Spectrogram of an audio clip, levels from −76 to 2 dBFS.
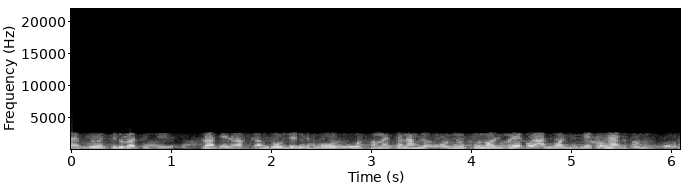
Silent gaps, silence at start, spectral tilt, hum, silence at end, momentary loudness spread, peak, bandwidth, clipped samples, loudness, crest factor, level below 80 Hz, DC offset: none; 0 s; -14 dB/octave; none; 0 s; 6 LU; -4 dBFS; 2.7 kHz; under 0.1%; -19 LUFS; 14 dB; -76 dBFS; under 0.1%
